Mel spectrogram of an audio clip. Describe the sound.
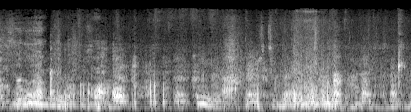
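An assistance dog pants steadily at a dog training center in Mecklenburg-Vorpommern, Germany, on a very hot day: quick rhythmic breaths mixed with shuffling movement and occasional soft whimpers, with faint voices in the background.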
